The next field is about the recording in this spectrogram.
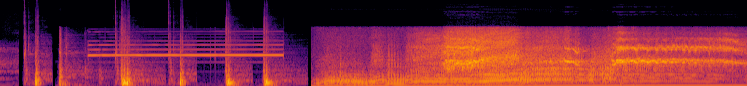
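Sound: car driving off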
